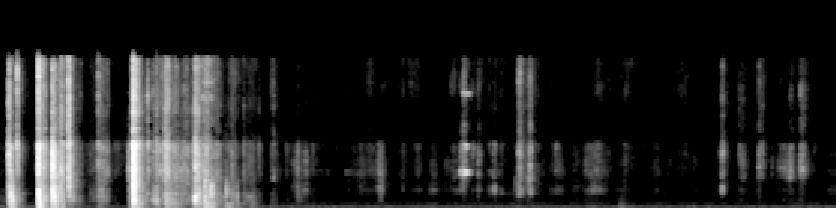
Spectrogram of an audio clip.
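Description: Thin brass foil crinkling and rustling as it is handled, loud for the first two and a half seconds, then a few faint, scattered metallic clicks as small brass lamp-socket parts are fitted together by hand.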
